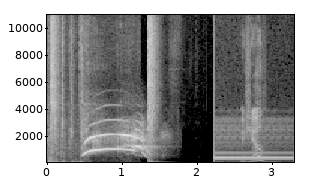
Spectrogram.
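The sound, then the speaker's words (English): A short burst of voice cuts off abruptly as a phone call disconnects, and after a brief silence a steady, loud busy tone begins, holding unbroken to the end. “we lost her. Not as in she's dead, just on the phone.”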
